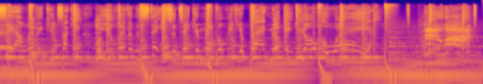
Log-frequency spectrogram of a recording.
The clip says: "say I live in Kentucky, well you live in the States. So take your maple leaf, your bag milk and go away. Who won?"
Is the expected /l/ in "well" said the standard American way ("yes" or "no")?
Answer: no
